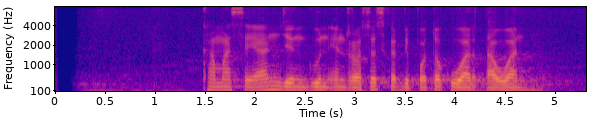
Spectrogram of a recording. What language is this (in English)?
Sundanese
